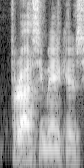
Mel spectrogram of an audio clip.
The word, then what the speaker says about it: Thrasymachus: And it's going to come up in this discussion that Socrates has with Thrasymachus or Thrasymachus, whichever pronunciation you prefer.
